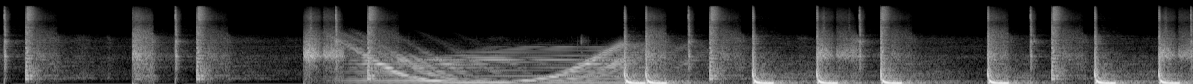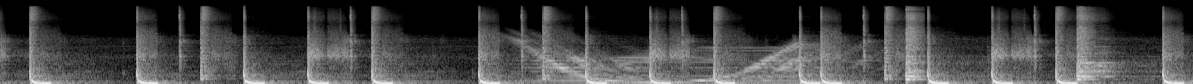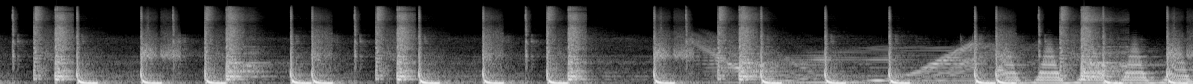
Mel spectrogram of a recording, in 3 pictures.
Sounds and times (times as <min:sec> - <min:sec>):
Dubstep: 0:03.0 - 0:09.2, 0:16.7 - 0:28.1, 0:30.4 - 0:35.7.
